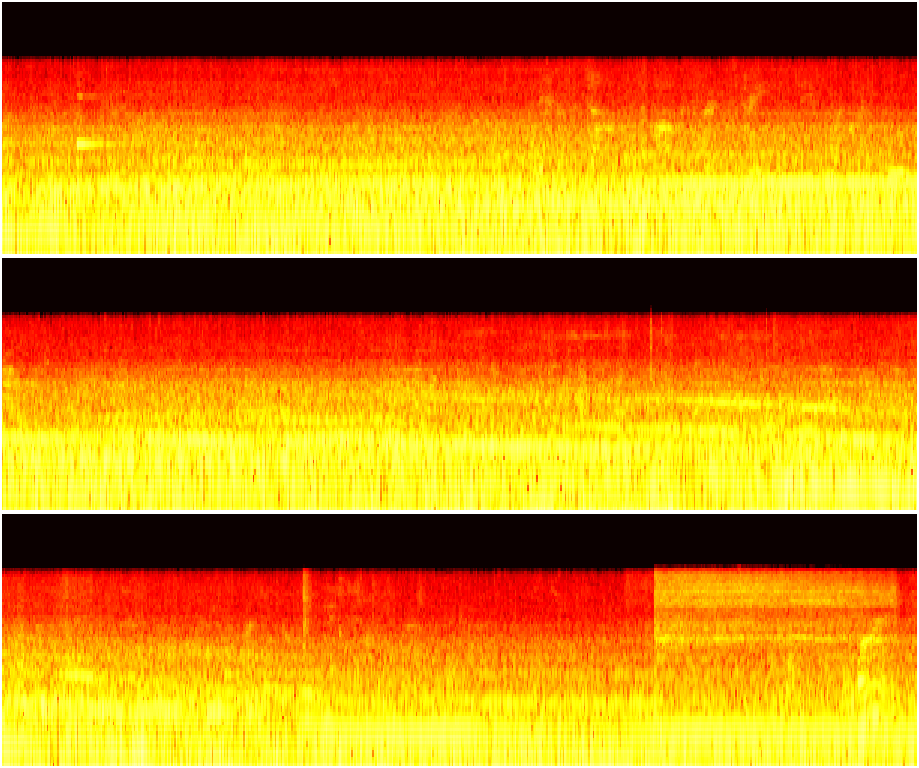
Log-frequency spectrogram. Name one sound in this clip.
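The diesel engine of an articulated city bus drones from inside as the bus drives and slows.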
